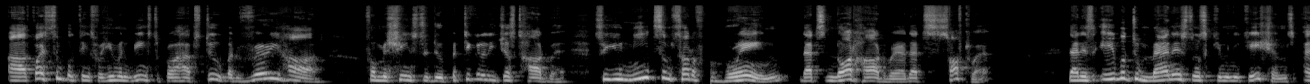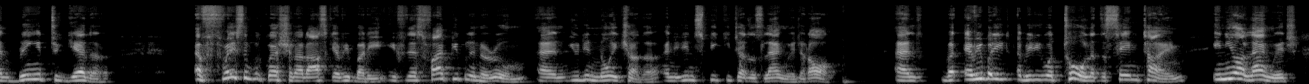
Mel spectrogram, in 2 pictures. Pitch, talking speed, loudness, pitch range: 185 Hz, 200 wpm, -25 LUFS, 160-215 Hz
